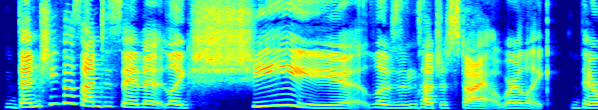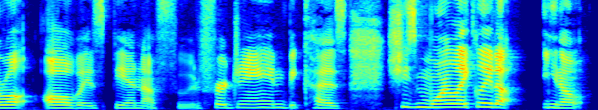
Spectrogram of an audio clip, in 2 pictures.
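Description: Woman co-host, bright and forceful, chatty plot recap. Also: a little high, expressive, moderate pace, hardly any pauses, smooth. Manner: chatty, retells scenes with lots of "like" and quoted asides. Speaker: podcast co-host. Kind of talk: casual chat retelling a novel's plot.

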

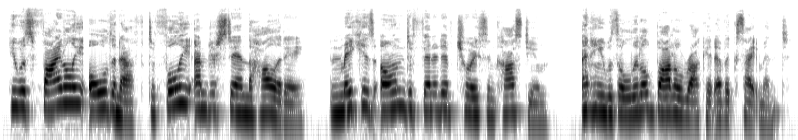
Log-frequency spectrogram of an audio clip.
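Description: A woman's voice: a little high, expressive, quick pace, few pauses, dry recording. A woman reading a scripted story as a guest narrator, close to the mic.

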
